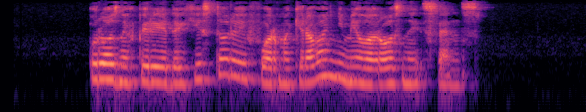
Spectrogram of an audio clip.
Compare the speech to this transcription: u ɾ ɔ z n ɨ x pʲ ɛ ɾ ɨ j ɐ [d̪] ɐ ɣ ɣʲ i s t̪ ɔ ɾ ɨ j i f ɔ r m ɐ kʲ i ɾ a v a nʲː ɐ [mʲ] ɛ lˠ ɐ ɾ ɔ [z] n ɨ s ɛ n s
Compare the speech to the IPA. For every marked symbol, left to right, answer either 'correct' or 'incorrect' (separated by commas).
correct, correct, correct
